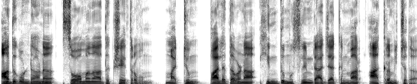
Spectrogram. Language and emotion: Malayalam, neutral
